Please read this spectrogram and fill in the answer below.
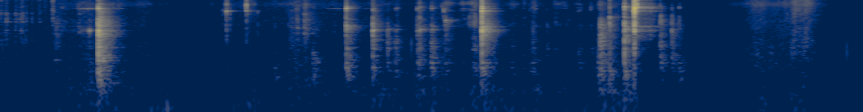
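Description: Small metal parts handled and fitted together by hand: a steel plate, bolt and copper braid earth strap giving scattered light clicks and taps, the sharpest about a second in and again near five and six seconds.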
